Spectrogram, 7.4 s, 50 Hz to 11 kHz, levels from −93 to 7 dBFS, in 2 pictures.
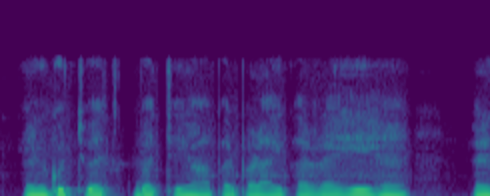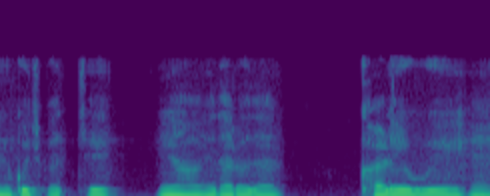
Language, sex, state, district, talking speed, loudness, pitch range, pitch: Hindi, female, Bihar, Gopalganj, 140 wpm, -34 LUFS, 220-230 Hz, 225 Hz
